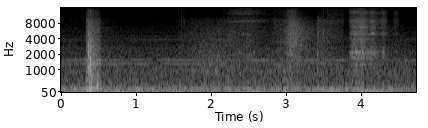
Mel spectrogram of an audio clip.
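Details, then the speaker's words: Chiropractic cervical adjustment, head turned, in a woman with tender neck muscles after four car accidents six or seven years ago: one sharp crack, a neck joint cavitation, felt as releasing rather than painful. "was it scary it was for the noise that I heard yeah it didn't feel it felt more releasing than painful but it sounded like it should kill right yeah definitely"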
